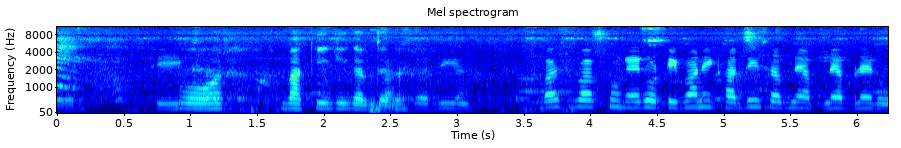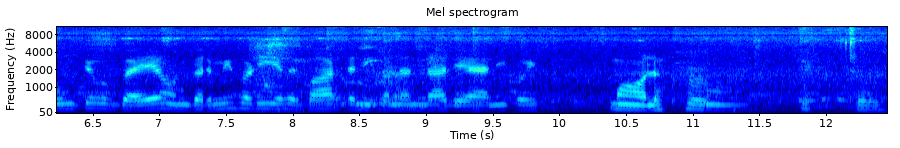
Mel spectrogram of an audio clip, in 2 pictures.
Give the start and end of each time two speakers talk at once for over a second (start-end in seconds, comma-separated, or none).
none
